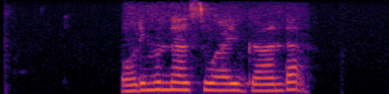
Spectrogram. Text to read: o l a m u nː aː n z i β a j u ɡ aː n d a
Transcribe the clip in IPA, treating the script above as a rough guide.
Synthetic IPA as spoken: o l i m u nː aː n s i w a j u ɡ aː n d a

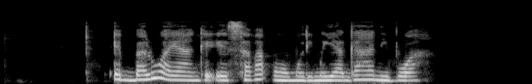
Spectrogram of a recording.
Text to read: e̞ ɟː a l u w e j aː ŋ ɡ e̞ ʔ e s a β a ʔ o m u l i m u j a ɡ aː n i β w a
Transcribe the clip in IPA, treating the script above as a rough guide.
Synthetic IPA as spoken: e̞ bː a l u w a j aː ŋ ɡ e̞ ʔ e s a β a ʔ o m u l i m u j a ɡ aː n i β w a

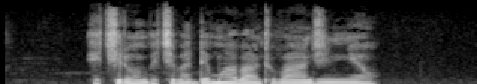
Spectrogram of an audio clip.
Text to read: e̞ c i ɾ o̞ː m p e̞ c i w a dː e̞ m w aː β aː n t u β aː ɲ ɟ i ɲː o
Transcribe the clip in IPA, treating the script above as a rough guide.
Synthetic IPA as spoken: e̞ c i ɾ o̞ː m b e̞ c i β a dː e̞ m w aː β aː n t u β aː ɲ ɟ i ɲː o

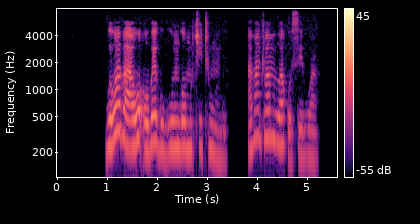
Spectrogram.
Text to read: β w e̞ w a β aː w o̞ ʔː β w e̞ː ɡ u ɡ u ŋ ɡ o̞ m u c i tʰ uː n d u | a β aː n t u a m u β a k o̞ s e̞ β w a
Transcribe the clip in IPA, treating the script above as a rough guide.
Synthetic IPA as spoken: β w e̞ w a β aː w o̞ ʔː β w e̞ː ɡ u ɡ uː ŋ ɡ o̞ m u c i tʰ uː n d u | a β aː n t u a m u β a k o̞ s e̞ β w a

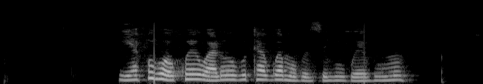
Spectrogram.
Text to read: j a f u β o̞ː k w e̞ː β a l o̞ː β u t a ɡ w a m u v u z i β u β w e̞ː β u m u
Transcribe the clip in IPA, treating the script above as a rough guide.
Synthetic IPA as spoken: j a f u β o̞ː k w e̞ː w a l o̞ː β u t a ɡ w a m u β u z i β u β w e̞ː β u m u

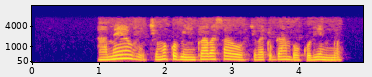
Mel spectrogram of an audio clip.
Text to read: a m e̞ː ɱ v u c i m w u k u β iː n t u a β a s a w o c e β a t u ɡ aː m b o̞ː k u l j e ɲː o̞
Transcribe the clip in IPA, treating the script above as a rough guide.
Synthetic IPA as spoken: a m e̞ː ɱ v u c i m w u k u β iː n t u a β a s a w o c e β a t u ɡ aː m b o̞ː k u l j e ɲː o̞

